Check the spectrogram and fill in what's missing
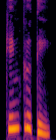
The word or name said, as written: ಘೀಂಕೃತಿ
